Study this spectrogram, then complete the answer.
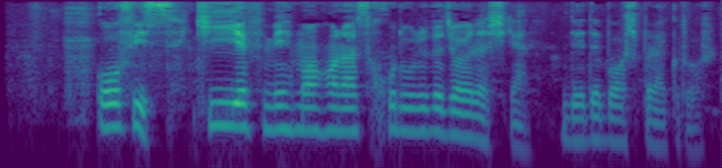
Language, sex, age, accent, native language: Uzbek, male, 19-29, Andijon, Uzbek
